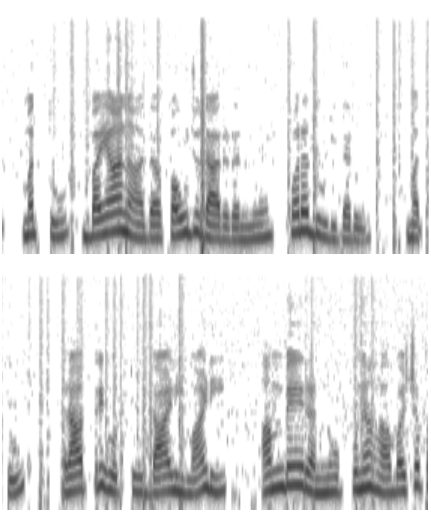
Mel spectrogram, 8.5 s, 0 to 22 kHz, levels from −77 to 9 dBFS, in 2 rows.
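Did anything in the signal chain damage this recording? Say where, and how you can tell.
Yes, at the processing stage: there's overdone noise removal running for the whole clip. Listen to the gaps between phrases and the background drops to near silence, broken by little twinkling specks. That's a noise reducer set far too hard, pulling individual frequency bands way down or shutting them off whenever they sit close to its noise estimate, and taking the quieter parts of the voice along with the noise.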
